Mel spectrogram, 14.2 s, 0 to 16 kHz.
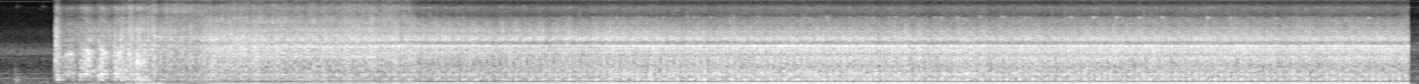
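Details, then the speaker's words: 1.3 diesel at cold start with the old timing chain: the engine catches, then fast metallic chatter rides over the idle, a stretched chain rattling. "motore a freddo, catena distribuzione vecchia"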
